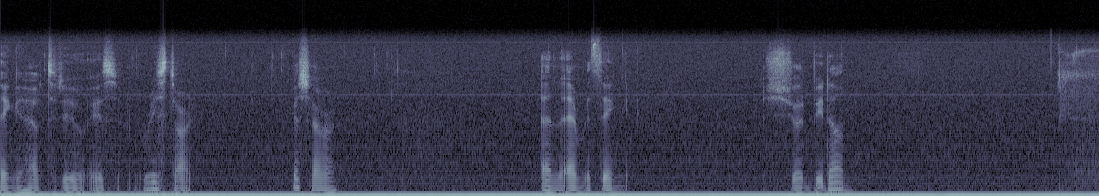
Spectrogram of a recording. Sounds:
speech

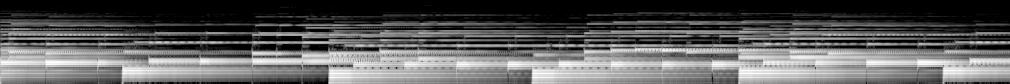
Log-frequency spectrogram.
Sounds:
music

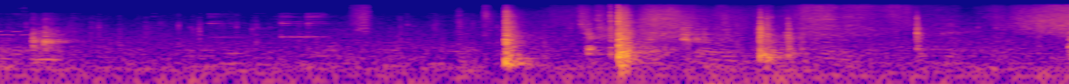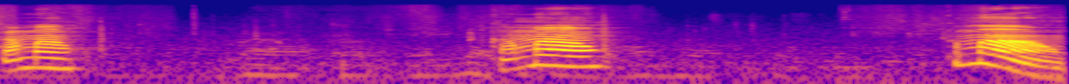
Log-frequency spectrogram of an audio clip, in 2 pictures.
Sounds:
speech

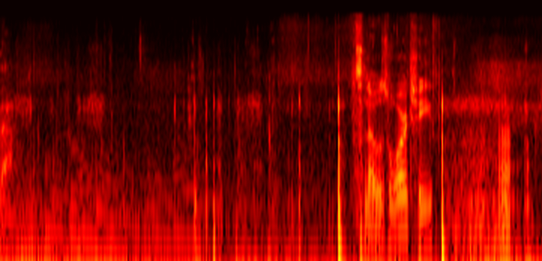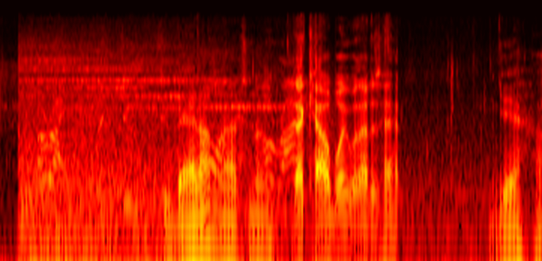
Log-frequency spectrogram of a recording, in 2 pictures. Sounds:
speech
inside a public space
music

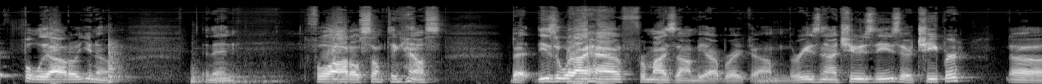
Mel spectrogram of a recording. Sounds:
speech
inside a large room or hall

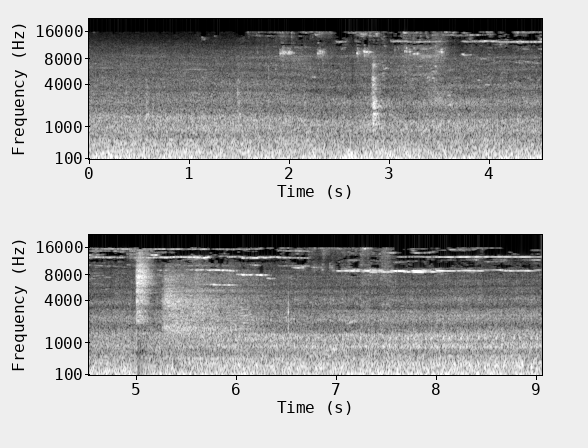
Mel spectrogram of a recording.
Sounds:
outside, urban or man-made
bus
vehicle

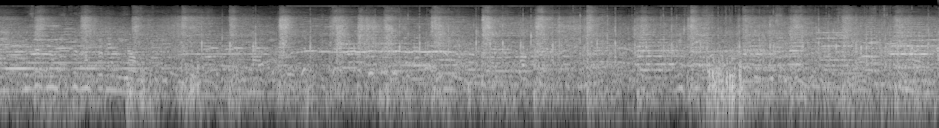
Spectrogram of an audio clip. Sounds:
music
speech

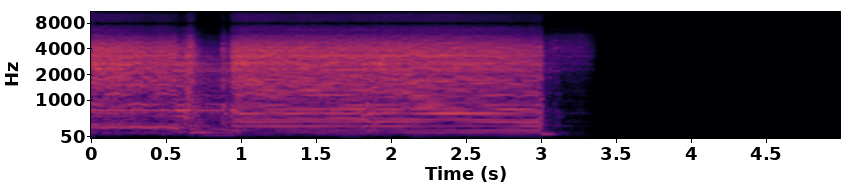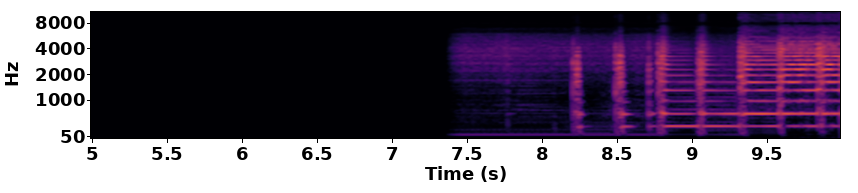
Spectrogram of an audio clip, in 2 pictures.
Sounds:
music
guitar
electric guitar
strum
plucked string instrument
bass guitar
musical instrument

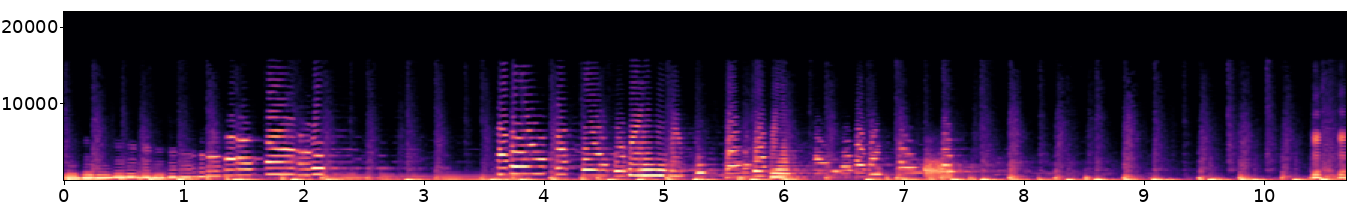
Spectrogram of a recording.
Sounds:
playing trumpet
swing music
musical instrument
music
trumpet
jazz

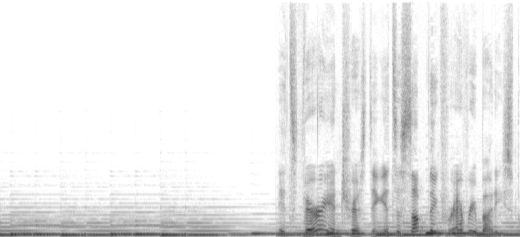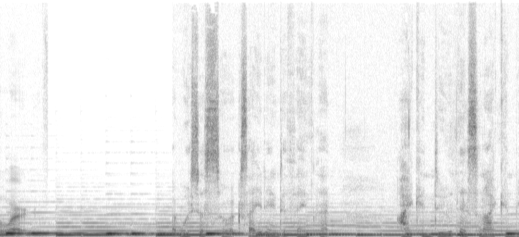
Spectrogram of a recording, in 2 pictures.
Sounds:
music
speech

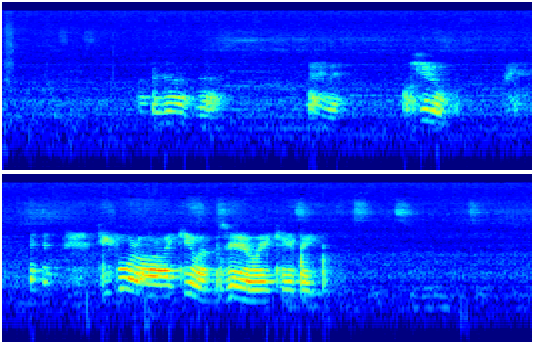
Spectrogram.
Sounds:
speech

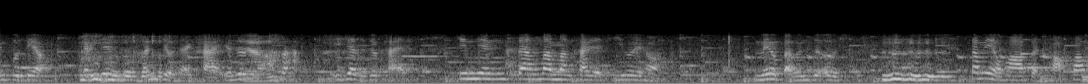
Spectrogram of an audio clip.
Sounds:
music
speech

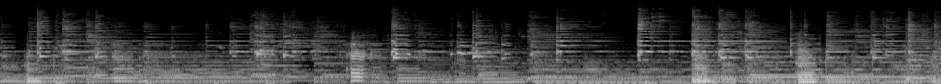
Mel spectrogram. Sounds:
pizzicato
bowed string instrument

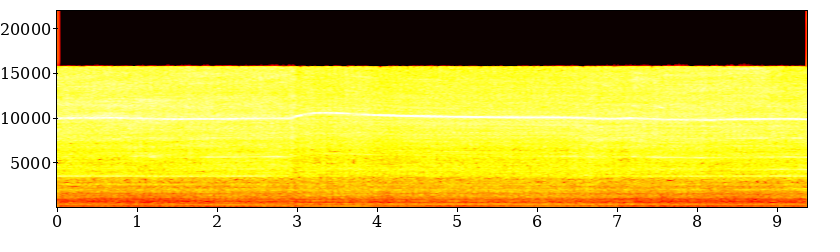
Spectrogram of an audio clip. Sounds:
tools

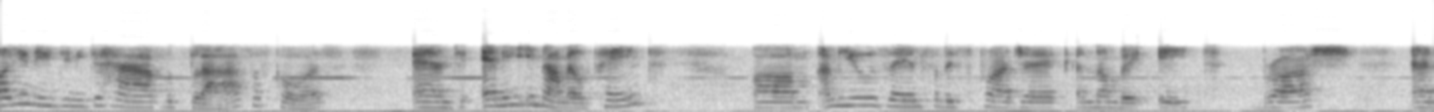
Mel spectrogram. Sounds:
speech

